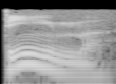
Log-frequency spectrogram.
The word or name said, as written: deem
